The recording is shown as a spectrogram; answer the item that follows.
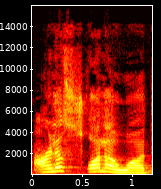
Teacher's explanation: عین حلق کے درمیان حصے سے ادا ہوتا ہے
